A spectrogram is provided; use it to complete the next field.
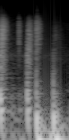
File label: Drum Loops, Jungle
